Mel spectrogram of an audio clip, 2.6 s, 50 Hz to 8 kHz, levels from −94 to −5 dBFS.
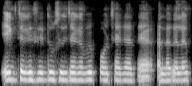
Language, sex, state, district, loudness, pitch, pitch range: Hindi, female, Maharashtra, Nagpur, -20 LUFS, 200 Hz, 195-205 Hz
